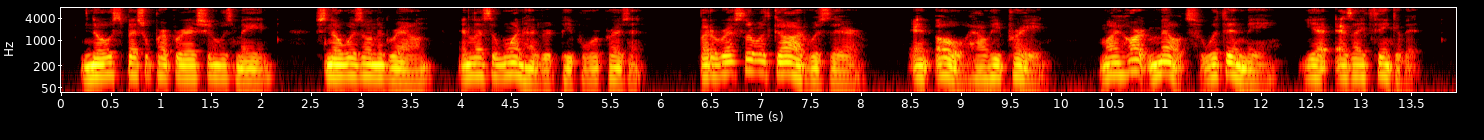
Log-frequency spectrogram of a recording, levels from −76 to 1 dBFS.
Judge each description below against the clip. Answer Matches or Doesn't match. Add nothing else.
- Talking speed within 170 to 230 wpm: Matches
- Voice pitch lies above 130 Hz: Doesn't match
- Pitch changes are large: Doesn't match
